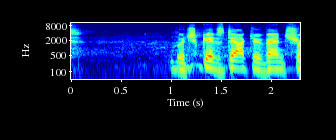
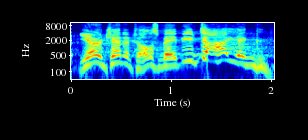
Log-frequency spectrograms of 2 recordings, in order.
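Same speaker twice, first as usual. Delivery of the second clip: mock PSA read; 8 semitones higher than usual. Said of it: "record the P S A for testicular torsion".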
